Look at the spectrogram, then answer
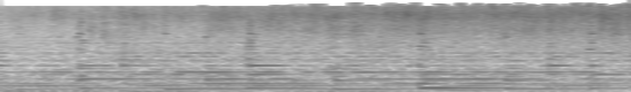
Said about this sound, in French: Dans la cabine, il y a une pomme de douche en haut qui vaporise de l'eau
